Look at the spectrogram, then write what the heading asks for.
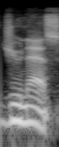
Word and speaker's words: Junes: Well, because then you get to the commercial for Junes, which Junes, it's spelled Junes, just June with an S, but it's pronounced Junes.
